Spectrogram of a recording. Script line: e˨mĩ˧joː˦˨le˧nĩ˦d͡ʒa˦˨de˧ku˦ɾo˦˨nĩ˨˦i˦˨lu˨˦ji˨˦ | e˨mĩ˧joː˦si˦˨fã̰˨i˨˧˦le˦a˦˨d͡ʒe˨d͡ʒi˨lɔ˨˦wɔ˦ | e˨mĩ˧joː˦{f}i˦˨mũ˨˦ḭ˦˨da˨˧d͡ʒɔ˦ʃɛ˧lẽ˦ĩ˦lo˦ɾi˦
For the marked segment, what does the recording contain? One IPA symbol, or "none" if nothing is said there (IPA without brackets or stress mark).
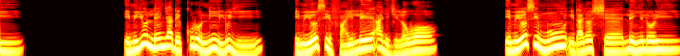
s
